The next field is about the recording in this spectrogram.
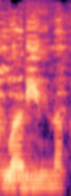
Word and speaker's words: Lenina: Lenina? – Yeah, Lenina.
